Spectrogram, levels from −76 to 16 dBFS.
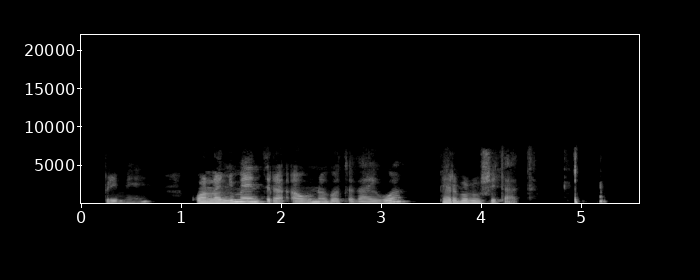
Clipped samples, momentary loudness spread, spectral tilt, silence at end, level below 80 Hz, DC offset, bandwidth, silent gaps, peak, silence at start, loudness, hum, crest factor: under 0.1%; 18 LU; -7 dB/octave; 0.35 s; -62 dBFS; under 0.1%; 7.4 kHz; 0.76-0.81 s, 1.02-1.10 s, 3.37-3.58 s, 4.57-4.82 s, 5.07-5.14 s; -2 dBFS; 0.25 s; -21 LUFS; none; 18 dB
